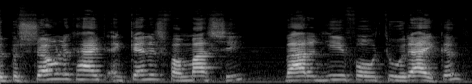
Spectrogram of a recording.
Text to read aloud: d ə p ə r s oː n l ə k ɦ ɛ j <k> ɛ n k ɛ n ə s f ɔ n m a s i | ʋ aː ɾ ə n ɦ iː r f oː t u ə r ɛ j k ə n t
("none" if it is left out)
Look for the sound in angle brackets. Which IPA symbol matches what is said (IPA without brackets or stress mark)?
t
